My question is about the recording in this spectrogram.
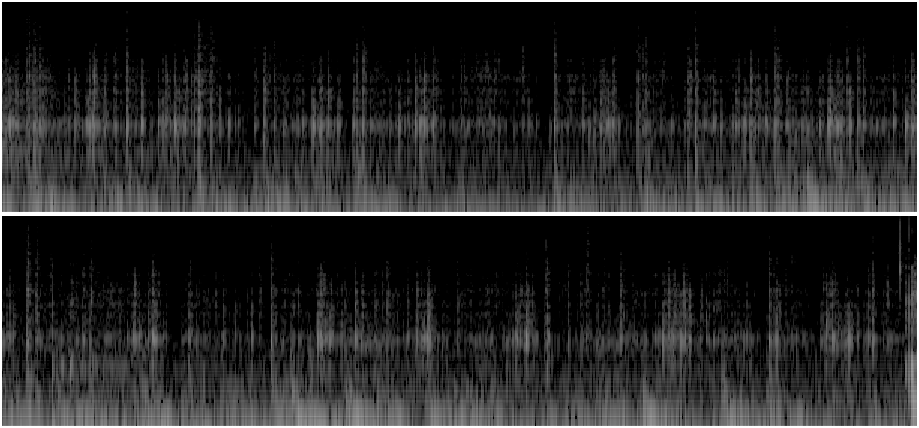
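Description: Small pieces of polymer clay being stirred and tossed by fingertips on a glass work mat, giving many faint, irregular clicks and taps as the alcohol ink is mixed through them. A steady low hum runs underneath.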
